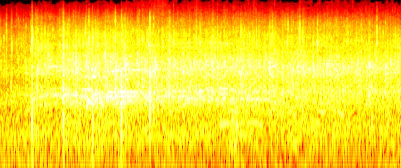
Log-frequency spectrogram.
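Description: Large crowd applauding, swelling up about a third of a second in and then carrying on steadily.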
